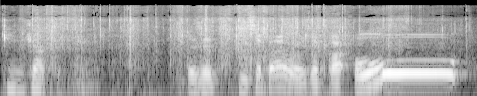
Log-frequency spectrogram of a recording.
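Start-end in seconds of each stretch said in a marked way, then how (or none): 2.7-3.4 high loud ooh of delight; surprised ooh. Real, not acted. Tasting food reaction.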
